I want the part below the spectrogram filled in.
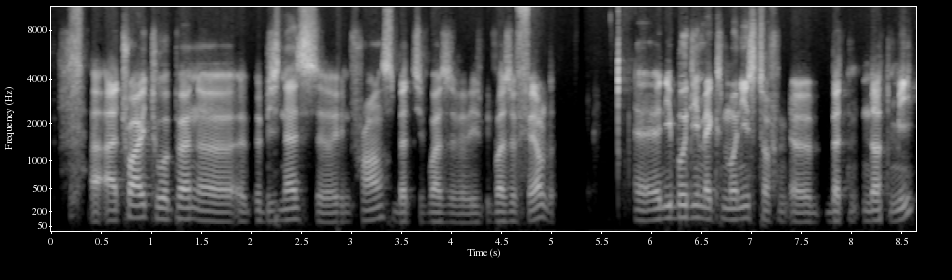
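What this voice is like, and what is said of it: Strong French accent. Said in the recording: “I have a strong French accent”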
